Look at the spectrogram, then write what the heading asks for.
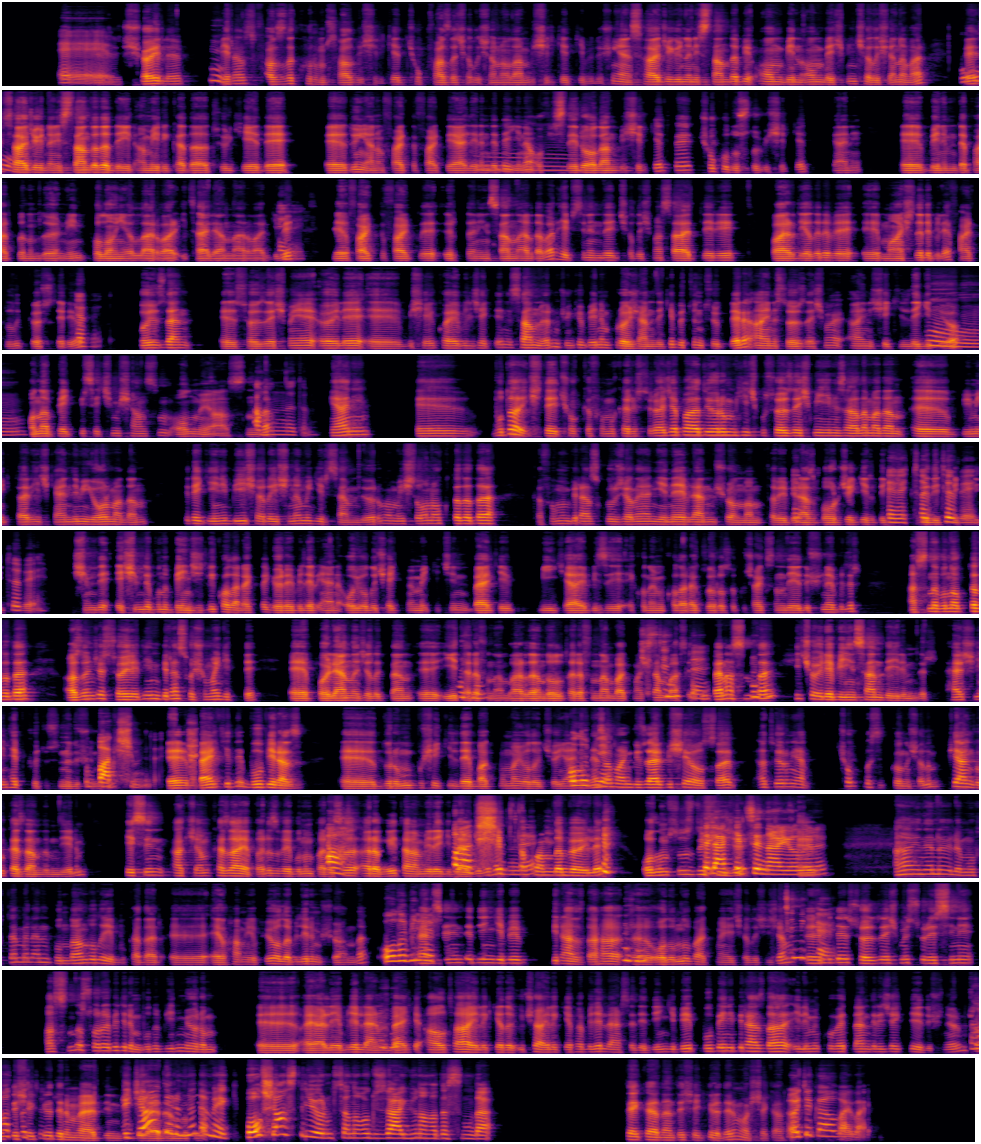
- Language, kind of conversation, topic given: Turkish, advice, Evden çalışma veya esnek çalışma düzenine geçişe nasıl uyum sağlıyorsunuz?
- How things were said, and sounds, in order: drawn out: "Hımm"; other noise; tapping; other background noise; unintelligible speech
